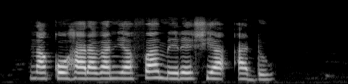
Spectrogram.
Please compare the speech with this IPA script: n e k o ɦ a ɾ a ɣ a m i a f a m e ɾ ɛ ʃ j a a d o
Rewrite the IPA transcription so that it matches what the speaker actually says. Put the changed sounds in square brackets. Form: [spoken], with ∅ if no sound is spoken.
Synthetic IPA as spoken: n [a] k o ɦ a ɾ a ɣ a [n] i a f a m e ɾ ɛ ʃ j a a d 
